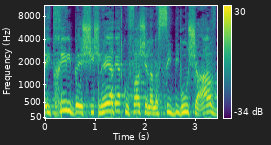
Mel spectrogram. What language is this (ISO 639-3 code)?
heb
